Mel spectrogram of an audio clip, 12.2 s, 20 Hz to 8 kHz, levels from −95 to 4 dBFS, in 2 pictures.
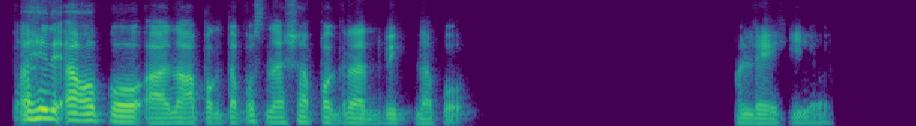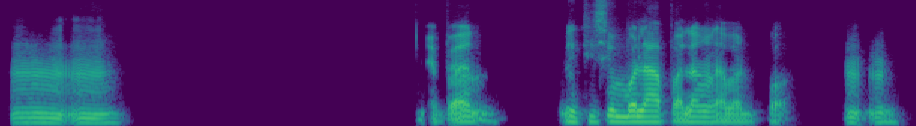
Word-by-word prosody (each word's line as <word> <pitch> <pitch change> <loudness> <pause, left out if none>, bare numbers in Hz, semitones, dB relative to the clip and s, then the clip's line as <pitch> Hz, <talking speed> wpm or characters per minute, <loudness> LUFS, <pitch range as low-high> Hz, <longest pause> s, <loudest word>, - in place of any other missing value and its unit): Ah 195 - +7
hindi, 210 -1 +10
ako 165 -1 +7
po 140 -3 +3
ah 110 - +2
nakapagtapos 115 +4 -2
na, 120 - -1
siya 125 +1 -2
pa-graduate 105 -2 -3
na - - -5
po. - - -11 1.7
Kolehiyo, 105 0 -5 0.7
mm. 110 -1 -6 2.0
Di - - -12
pan 65 +1 -2 0.5
nagsisimula 130 0 -1
pa - - -5
lang 125 -1 -2
naman 65 0 -6
po, - - -13 0.3
mm. 60 - -9
115 Hz, 105 wpm, -23 LUFS, 105-130 Hz, 2.0 s, hindi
